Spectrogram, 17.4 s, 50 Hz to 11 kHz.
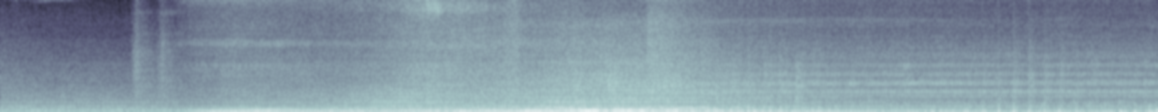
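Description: A diesel multiple unit pulls away under a station canopy, then a Class 66 diesel-electric freight locomotive, with its two-stroke V12 engine, passes close by, its engine note loudest about eight to ten seconds in. Its train of box wagons follows with a rumble and uneven clatter of wheels on rail joints.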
